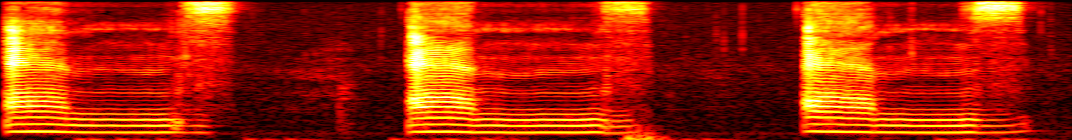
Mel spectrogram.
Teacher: 最后念 z 啊，浊化浊浊音啊，浊辅音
